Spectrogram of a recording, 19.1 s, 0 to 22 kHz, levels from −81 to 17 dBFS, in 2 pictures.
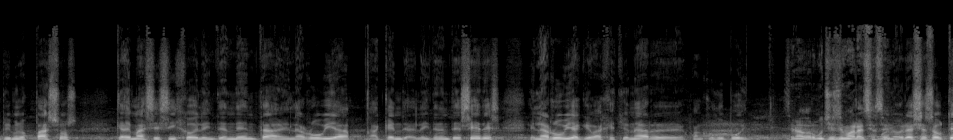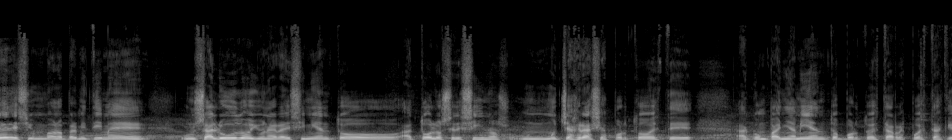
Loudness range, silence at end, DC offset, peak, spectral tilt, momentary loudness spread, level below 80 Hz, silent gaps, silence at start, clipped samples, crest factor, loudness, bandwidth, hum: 3 LU; 0 s; under 0.1%; 0 dBFS; -6 dB/octave; 11 LU; -60 dBFS; none; 0 s; under 0.1%; 16 dB; -18 LUFS; 18 kHz; none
